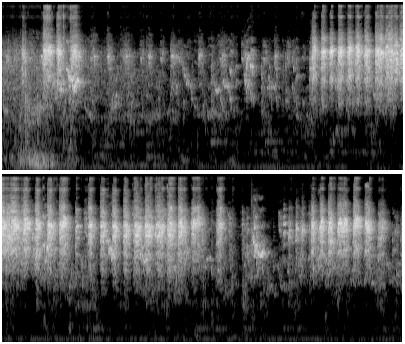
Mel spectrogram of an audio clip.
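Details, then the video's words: Breeding budgerigars chattering, with fast high chirps and scratchy warbles that grow louder and busier partway through, then pause briefly before resuming. "Budgies Breeding Progress"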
